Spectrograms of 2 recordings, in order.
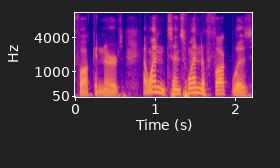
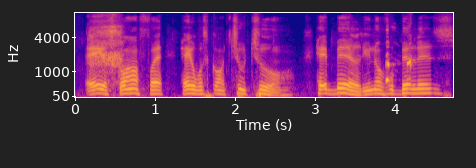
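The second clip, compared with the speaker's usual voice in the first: put-on, high mishmash of four accents including Italian, Spanish; 6 semitones higher than usual. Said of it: "try to mix four accents into one thing".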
